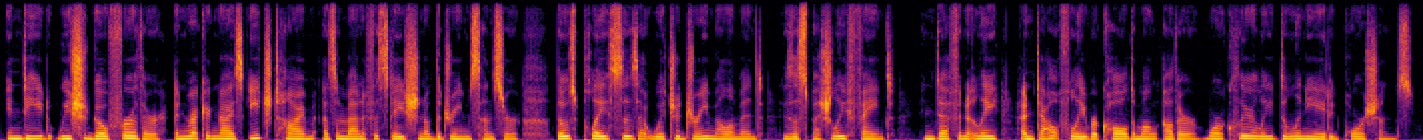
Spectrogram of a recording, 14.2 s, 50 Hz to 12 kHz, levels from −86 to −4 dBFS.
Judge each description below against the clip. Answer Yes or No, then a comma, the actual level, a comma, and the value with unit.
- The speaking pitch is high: Yes, high, 210 Hz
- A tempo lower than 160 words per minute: Yes, average, 150 wpm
